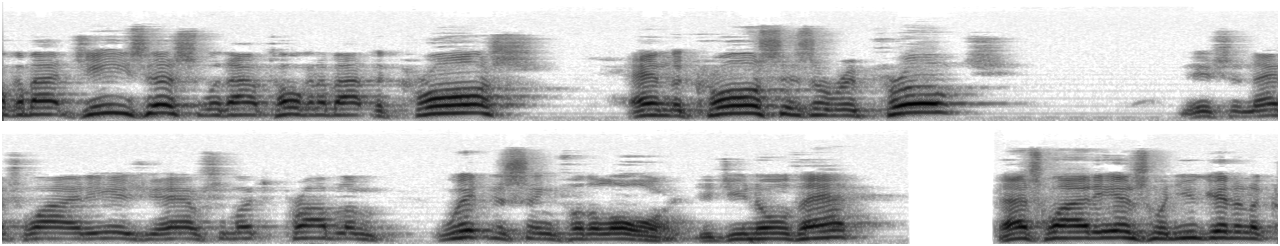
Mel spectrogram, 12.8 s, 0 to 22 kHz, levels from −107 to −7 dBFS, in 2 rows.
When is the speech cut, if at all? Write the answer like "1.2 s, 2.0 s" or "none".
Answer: none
